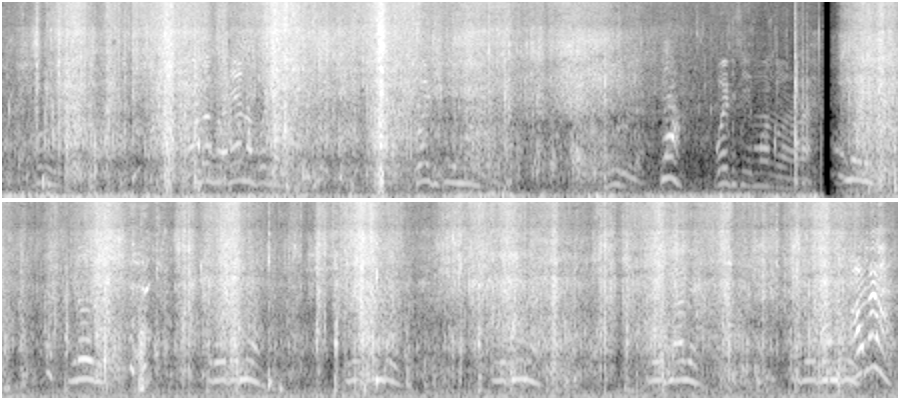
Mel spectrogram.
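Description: Repeated sloshing splashes of water being poured, continuous and close, with excited voices talking over it throughout.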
